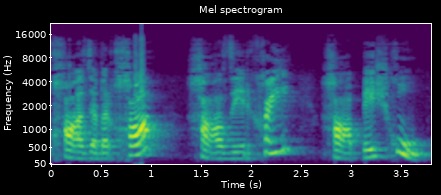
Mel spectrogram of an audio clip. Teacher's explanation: اس کو بھی منہ بھر کر ادا کرنا ہے، یعنی اس کو ادا کرتے وقت زبان کی جڑ اوپر کو اٹھے گی. اس کی ادائیگی کو سمجھنے کے لیے آپ لفظ خراٹے کو ادا کریں.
